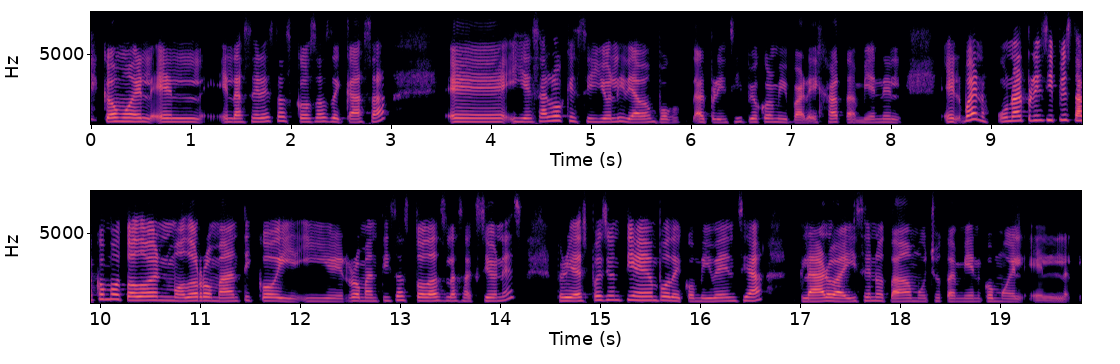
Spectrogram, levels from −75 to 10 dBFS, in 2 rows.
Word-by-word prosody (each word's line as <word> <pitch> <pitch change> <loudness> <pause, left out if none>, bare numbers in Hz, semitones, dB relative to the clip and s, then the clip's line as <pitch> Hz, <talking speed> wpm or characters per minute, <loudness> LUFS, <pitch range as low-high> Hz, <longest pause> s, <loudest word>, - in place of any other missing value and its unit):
como 265 +1 +4
el 255 -1 +3
el 240 -1 0 0.2
el 235 -5 -3
hacer 235 +2 0
estas 280 +2 -4
cosas 250 +2 -3
de 245 -3 -2
casa. 220 +4 0 0.7
Eh, 240 -1 +3
y 245 0 -3
es 240 +2 -5
algo 305 +4 +2
que 290 -4 -7
sí 235 0 -8
yo 230 0 +1
lidiaba 220 -4 0
un 240 - -13
poco 210 -1 -9
al 220 - -1
principio 220 +2 -7
con 235 -1 -4
mi 220 -1 -6
pareja 210 +3 -1
también, 205 - -6
él 210 -3 -7 0.4
él - - -1
bueno 395 - +5
uno 280 +3 +4
al 315 +1 +6
principio 350 +1 +1
está 365 - +4
como 345 0 +2
todo 270 -3 +6
en 270 -1 +2
modo 240 +1 +3
romántico 240 0 +1
y 225 - +4 0.2
y 210 -1 -5
romantizas 240 +4 -3
todas 240 -1 +2
las 235 0 -3
acciones, 250 - -4 0.3
pero 235 0 +1
ya 230 - +5
después 250 +5 0
de 295 - -2
un 290 - -8
tiempo 270 -2 +4
de 235 -3 0
convivencia, 225 +5 -1 0.3
claro, 210 +1 +5
ahí 210 0 +3
se 245 - -6
notaba 230 -3 0
mucho 215 +1 -11
también, 200 0 -4
como 205 -1 -7
el 185 0 -2
el 85 0 -8
240 Hz, 180 wpm, -24 LUFS, 220-265 Hz, 0.7 s, al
